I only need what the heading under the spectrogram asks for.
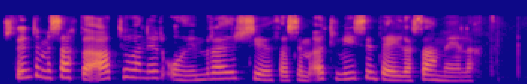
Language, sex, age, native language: Icelandic, female, 40-49, Icelandic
